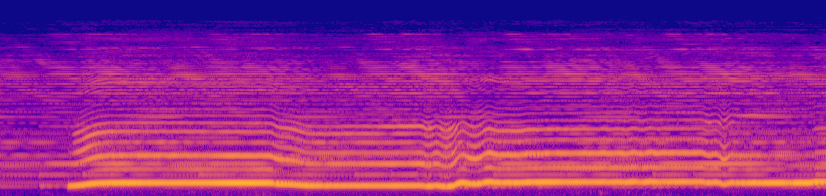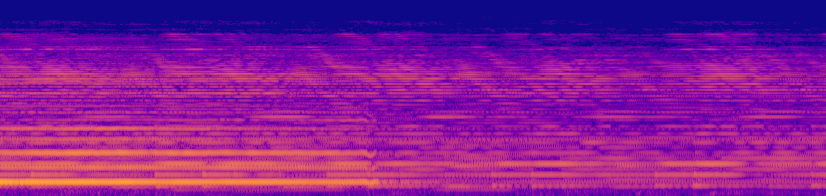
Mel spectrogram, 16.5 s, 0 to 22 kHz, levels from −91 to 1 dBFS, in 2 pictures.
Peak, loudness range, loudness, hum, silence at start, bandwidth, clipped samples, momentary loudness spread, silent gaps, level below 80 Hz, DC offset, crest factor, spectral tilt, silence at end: -10 dBFS; 15 LU; -22 LUFS; none; 0 s; 11.5 kHz; under 0.1%; 17 LU; none; -70 dBFS; under 0.1%; 12 dB; -4.5 dB/octave; 0 s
